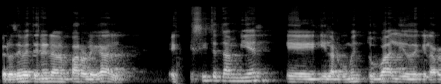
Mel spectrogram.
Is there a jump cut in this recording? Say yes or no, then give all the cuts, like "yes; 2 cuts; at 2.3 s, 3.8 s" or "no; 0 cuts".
no; 0 cuts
